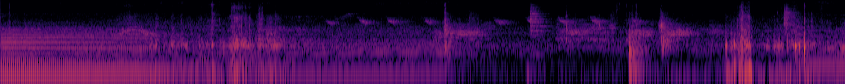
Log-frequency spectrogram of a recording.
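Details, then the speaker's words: Power amplifier hum through the speaker with bass turned to maximum, louder when the AC plug is reversed: steady low mains hum with a buzzy edge, then cuts off; ground loop hum traced to the transformer-body grounding. "Dan ini juga ada suara dengung nya lumayan ketika bassnya kita vulcan kita maksimalkan"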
